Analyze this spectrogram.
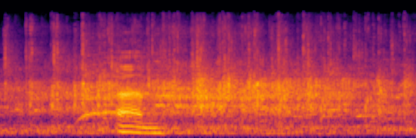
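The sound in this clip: Audience applause rises as a steady, dense patter of many clapping hands that holds loud for the whole stretch. A single voice calls out briefly above it near the start.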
